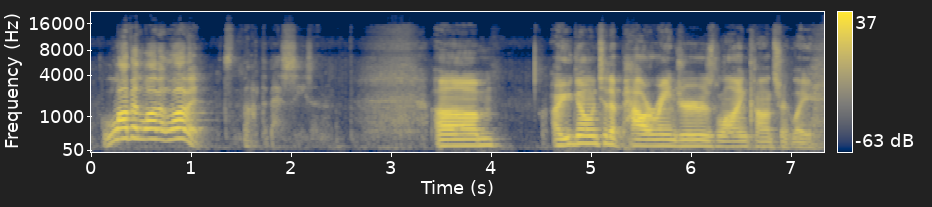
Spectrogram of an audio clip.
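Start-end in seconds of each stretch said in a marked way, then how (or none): 0.1-1.1 high, loud gushing repetition; love it, love it, gushing high and loud. Real, not acted. Gushing about Turbo. 1.3-2.3 a conspiratorial whisper; sneaky whispered admission; whispered aside. Pretend. Secret aside after gushing.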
